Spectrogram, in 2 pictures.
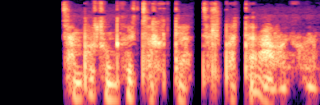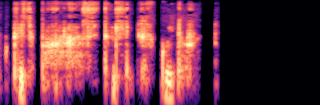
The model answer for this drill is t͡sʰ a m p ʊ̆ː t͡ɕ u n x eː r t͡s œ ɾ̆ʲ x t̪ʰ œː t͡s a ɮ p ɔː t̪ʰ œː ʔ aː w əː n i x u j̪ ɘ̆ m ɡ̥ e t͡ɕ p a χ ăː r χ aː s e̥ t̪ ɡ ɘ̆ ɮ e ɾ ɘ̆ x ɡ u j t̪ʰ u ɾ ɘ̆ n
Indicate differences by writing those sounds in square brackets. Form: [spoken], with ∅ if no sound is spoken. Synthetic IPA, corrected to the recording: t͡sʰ a m p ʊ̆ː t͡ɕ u n x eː r t͡s œ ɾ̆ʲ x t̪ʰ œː t͡s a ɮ p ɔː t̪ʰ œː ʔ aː w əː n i x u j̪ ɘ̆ m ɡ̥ e t͡ɕ p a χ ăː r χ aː s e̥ t̪ ɡ ɘ̆ ɮ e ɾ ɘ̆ x ɡ u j t̪ʰ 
